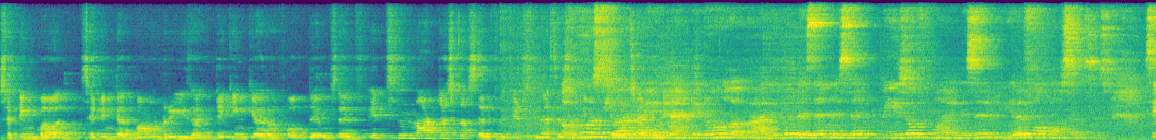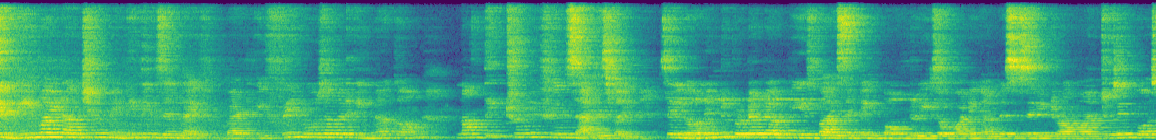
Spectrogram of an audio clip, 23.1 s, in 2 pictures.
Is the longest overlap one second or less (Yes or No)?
No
